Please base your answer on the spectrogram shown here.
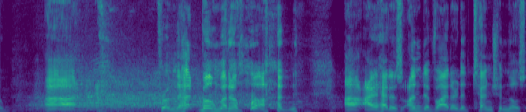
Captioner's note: laughter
